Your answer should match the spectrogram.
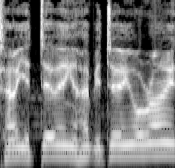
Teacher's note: My intonation tone is rising for no reason.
